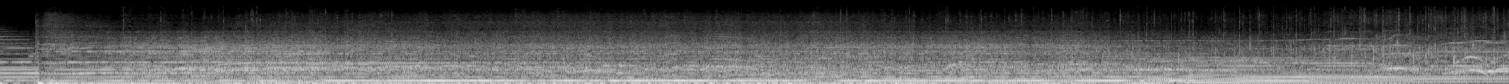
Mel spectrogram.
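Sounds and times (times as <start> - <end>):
ringing electric guitar notes: 0.0 - 15.0
rock band playing live: 0.0 - 15.0.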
